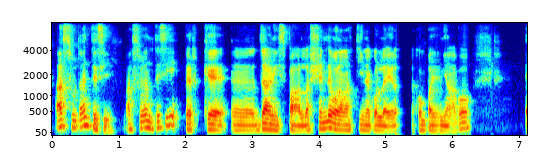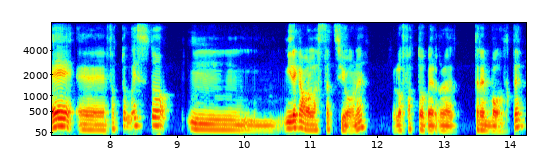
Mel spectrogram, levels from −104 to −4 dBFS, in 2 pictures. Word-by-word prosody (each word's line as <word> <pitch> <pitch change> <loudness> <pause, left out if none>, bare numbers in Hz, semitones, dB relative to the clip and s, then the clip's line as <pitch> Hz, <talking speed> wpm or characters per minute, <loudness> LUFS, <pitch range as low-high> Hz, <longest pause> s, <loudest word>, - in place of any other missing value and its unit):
Assolutamente 150 0 +1
sì 85 -7 -7
assolutamente 125 +5 -2
sì 175 +6 -4
perché, 100 -1 +2
ehm, 90 -1 -2
zaino 105 -2 +7
in 90 - -2
spalla 85 -1 +1
scendevo 115 +5 +3
la 95 - +4
mattina 95 -1 -2
con 90 0 +1
lei, 80 -1 +2
l'accompagnavo, 90 +1 -3 0.7
e, 160 0 +7
ehm, 95 -1 -1
fatto 115 +4 -8
questo, 170 +1 -2
mhmm, 95 -5 -4
mi 125 - +3
recavo 130 -6 +6
alla 95 0 +2
stazione 95 - -2 0.3
l'ho 95 - -2
fatto 110 +4 -3
per 85 -2 0 0.2
3 95 -1 +2
volte 145 - -1
95 Hz, 120 wpm, -23 LUFS, 90-115 Hz, 0.7 s, zaino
